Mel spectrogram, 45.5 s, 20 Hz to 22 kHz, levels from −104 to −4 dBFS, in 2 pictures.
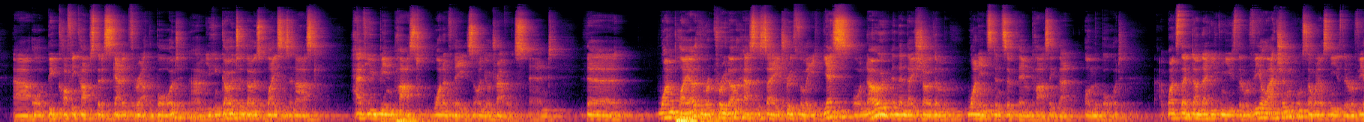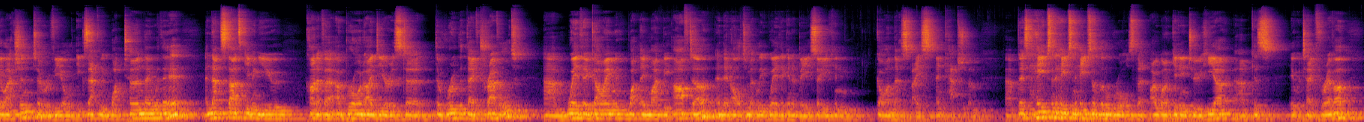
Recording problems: room echo; noticeable; dies away in 0.8 s
off-mic speech; somewhat distant
rain or running water; very faint; throughout; 25 dB below the speech

